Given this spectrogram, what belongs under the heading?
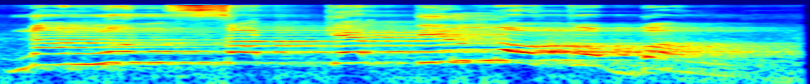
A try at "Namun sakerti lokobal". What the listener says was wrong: Nah, tidak usah terlalu dihentakkan itu, malah judulnya tadi harusnya dihentak. Nah, biasa aja.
